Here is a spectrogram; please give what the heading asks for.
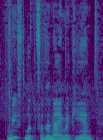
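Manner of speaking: normal talking voice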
